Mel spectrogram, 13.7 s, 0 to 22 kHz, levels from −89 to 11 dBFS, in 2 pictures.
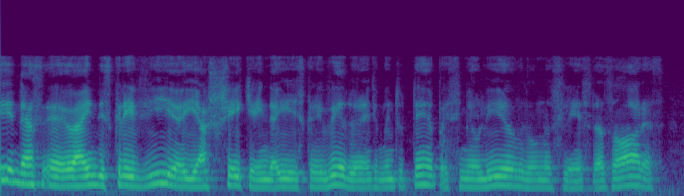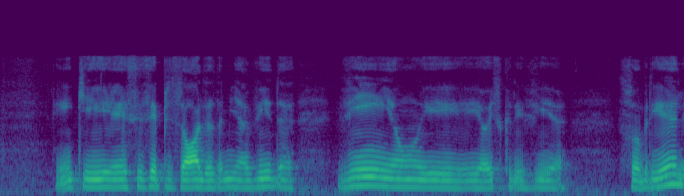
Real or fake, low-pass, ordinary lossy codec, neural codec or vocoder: real; none; none; none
